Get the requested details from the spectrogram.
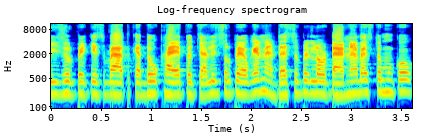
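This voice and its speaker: In a cartoonish character voice, a female-sounding speaker talks at a very fast pace with a medium pitch and monotone, flat intonation. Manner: pushy, salesy.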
